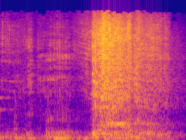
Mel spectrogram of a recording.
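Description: A deep, rough growl that swells into a loud roar about a second in.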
